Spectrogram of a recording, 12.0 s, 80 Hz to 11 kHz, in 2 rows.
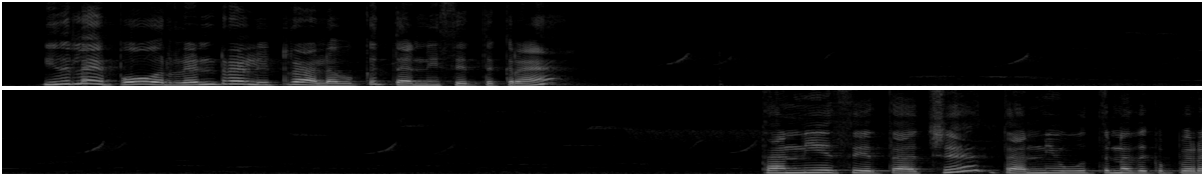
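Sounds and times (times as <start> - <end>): distant bird chirping: 0.0 - 12.0.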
